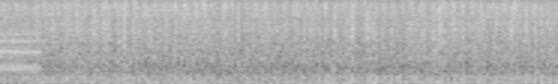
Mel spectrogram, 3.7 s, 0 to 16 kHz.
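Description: A Bf 109 G-6 engine in Microsoft Flight Simulator idles steadily at low RPM during warm-up, a loud continuous throbbing drone with a faint voice over it.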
